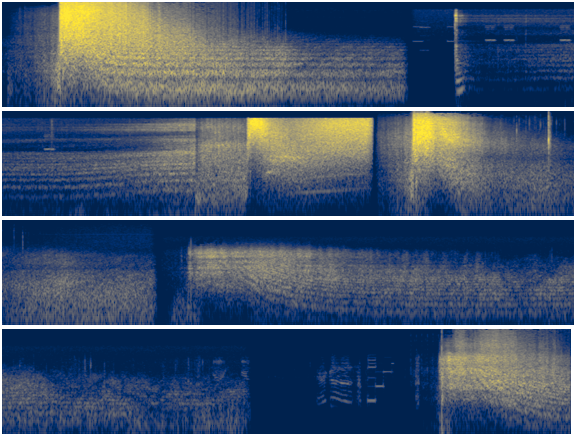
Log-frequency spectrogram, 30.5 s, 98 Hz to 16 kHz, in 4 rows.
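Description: Cesaroni O3400 98 mm solid-fuel rocket motor firing at liftoff. A loud roar starts abruptly about a second in and is loudest at first. It continues through several abrupt cuts as a long rushing rumble whose tones slide downward as the rocket climbs away.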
